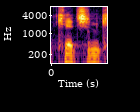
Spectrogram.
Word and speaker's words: Kitchin: Facebook, I'm Daniel Kitchen, KITCHIN.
